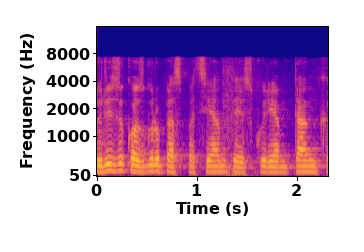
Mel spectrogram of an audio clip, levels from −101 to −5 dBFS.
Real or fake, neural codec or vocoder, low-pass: real; none; 7.2 kHz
